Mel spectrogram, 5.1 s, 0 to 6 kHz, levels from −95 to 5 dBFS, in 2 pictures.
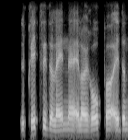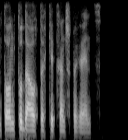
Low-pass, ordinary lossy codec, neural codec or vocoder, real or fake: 5.4 kHz; Opus, 24 kbps; none; real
